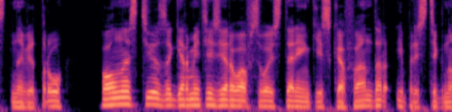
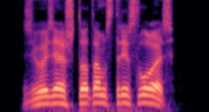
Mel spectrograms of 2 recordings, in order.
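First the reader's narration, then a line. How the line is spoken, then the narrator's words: Shouted over radio, choked. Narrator (Russian): крикнул по связи техник, почувствовав, как к его горлу подкатывает тугой комок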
